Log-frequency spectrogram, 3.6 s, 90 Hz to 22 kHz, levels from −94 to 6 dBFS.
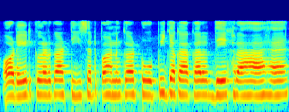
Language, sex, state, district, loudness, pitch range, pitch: Hindi, female, Bihar, West Champaran, -14 LUFS, 210-215 Hz, 215 Hz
